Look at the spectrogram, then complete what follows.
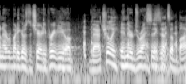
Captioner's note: laughter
